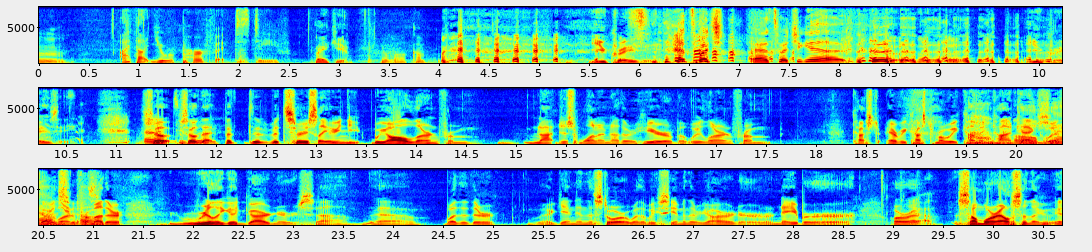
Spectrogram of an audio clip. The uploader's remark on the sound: Live from Prairie Gardens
